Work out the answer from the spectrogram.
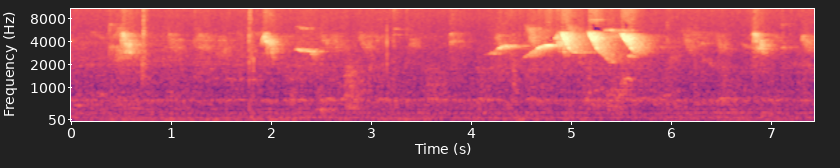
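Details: Chopi blackbird of the criôlo style, kept in a cage, Brazil; mostly quiet with a few scattered whistles, then a short burst of loud, sweeping, slurred notes near the end.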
